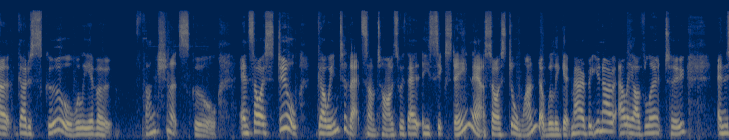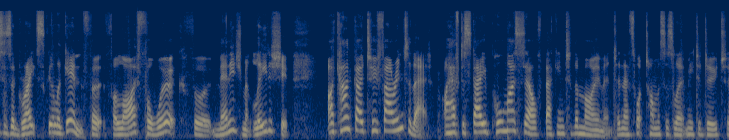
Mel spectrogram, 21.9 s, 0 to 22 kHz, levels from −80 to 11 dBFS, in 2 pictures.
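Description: Right at the start, from 0.21 to 0.3 s, there's speech cut by the noise suppressor: it mistook a soft stretch of the talker for background and pulled it down by about 11 dB, so roughly a tenth of a second sounds swallowed against room noise sitting about 24 dB under the speech.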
